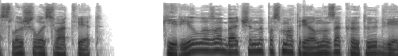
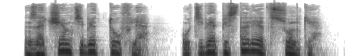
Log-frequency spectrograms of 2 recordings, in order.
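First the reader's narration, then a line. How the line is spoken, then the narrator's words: Puzzled whisper. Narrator (Russian): Недоумевающе прошептал Кирилл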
